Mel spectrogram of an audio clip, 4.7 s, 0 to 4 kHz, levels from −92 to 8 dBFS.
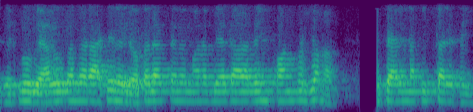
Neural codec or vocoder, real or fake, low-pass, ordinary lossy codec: none; real; 3.6 kHz; MP3, 32 kbps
